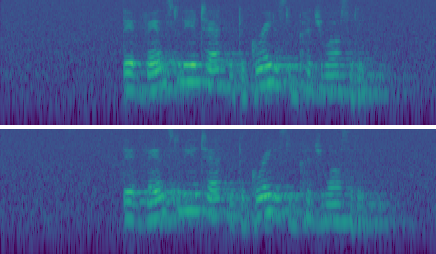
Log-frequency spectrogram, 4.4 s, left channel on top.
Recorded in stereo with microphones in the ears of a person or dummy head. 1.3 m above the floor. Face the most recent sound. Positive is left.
turn(degrees=25)  # may be behind; listen again after turning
